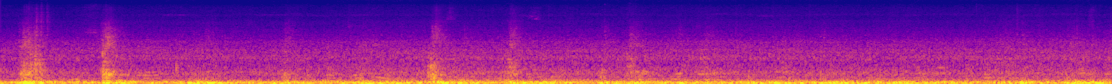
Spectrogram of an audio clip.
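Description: Express passenger train running, heard from on board: a steady low rumble of the coaches with a few sharp, irregular clicks and knocks of the wheels over rail joints.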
